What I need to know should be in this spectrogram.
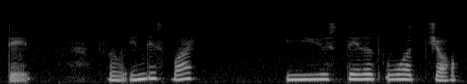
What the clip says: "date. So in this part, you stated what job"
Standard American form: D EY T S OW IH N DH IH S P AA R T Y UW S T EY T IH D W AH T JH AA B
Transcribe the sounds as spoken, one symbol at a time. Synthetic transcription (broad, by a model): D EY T S OW IH N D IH S B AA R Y Y UW S T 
